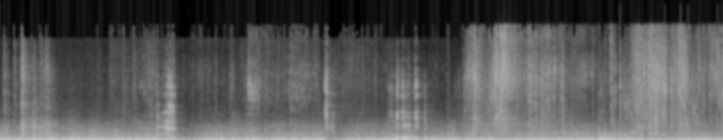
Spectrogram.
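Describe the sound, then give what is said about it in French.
Butter melting and foaming in a heated saucepan gives a steady, loud sizzling hiss throughout, broken by a few light clinks of a utensil against the pan, with no talk. “Donc là, j'ai fait chauffer ma casserole. Là, je vais rajouter hop, une petite noisette de beurre, un petit peu plus, hop. Voilà. On va laisser ça chauffer gentiment.”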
